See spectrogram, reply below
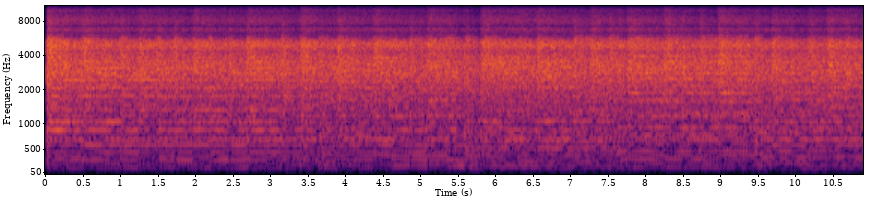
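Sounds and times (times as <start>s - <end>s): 
guitar: 0.0s - 10.9s.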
